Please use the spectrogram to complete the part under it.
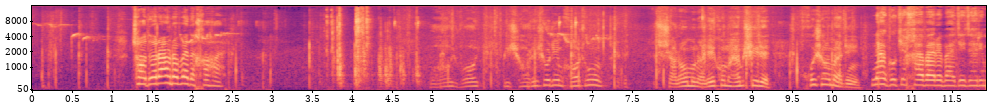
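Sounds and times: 
speech: 1.3 - 2.5, 5.0 - 11.9
door rattling and clattering: 3.6 - 5.0.

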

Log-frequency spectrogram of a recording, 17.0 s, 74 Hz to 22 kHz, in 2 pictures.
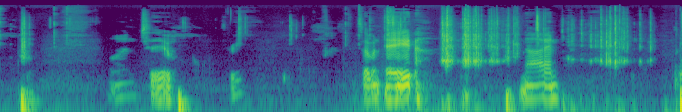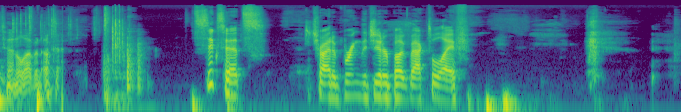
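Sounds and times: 
speech: 1.9 - 3.1, 4.5 - 5.4, 6.5 - 7.2, 8.6 - 9.3, 11.1 - 11.9, 12.5 - 14.5
dice clattering and clicking as they are rolled across a surface: 4.5 - 10.3.

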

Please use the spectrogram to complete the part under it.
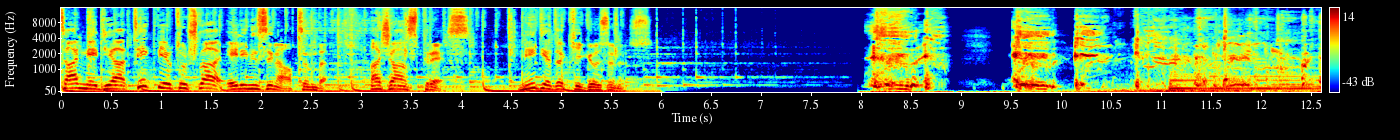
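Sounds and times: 
speech: 0.0 - 6.0
person coughing harshly: 8.0 - 12.5.

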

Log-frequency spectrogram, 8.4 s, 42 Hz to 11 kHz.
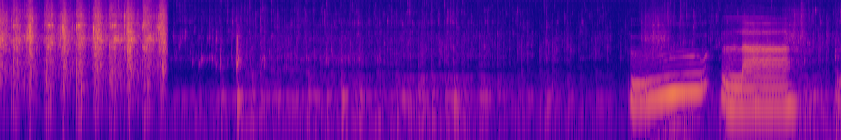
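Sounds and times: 
cocktail shaker rattling: 0.0 - 1.7
cocktail pouring into a martini glass: 1.7 - 8.4
speech: 6.4 - 6.6.

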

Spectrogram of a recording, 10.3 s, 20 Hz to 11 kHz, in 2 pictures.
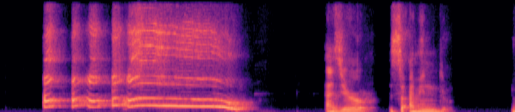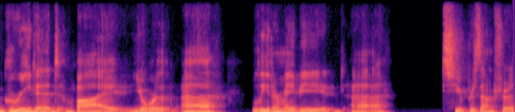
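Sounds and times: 
human voice imitating a rooster crow at night: 0.5 - 2.6
speech: 3.3 - 10.2.

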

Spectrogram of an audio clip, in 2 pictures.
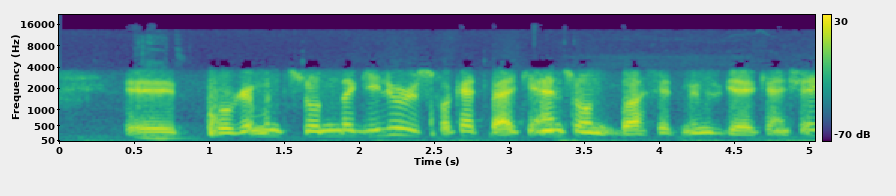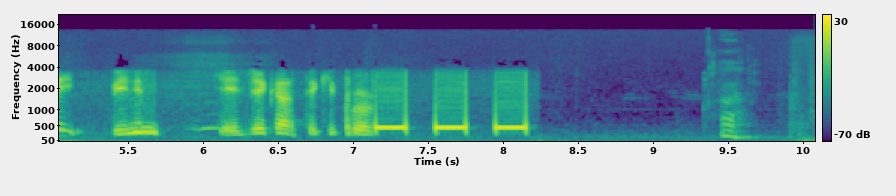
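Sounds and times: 
speech: 0.4 - 7.4, 9.4 - 9.7
electronic telephone dialing tones while reconnecting a call: 7.1 - 8.2.

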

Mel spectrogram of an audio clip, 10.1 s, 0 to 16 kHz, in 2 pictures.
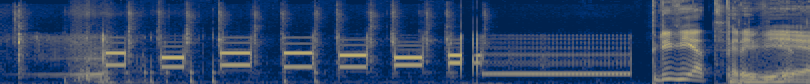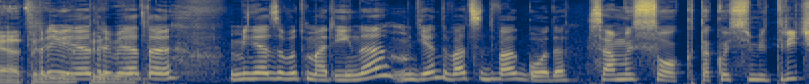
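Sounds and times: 
touch-tone beeps dialing a telephone number: 0.3 - 3.9
speech: 4.1 - 10.0.

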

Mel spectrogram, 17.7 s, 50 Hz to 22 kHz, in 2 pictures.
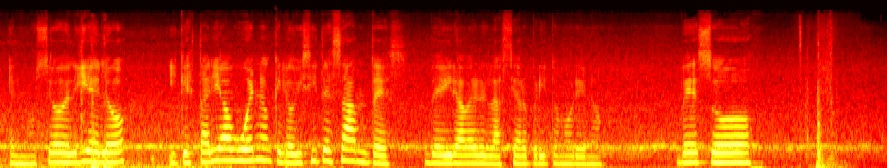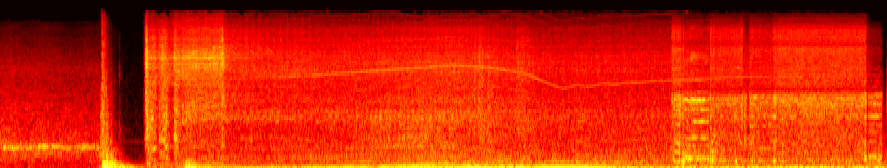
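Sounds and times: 
car engine starting and running while travelling through Patagonia Argentina: 0.0 - 3.7, 10.3 - 17.6
speech: 0.1 - 6.2, 6.8 - 7.7.

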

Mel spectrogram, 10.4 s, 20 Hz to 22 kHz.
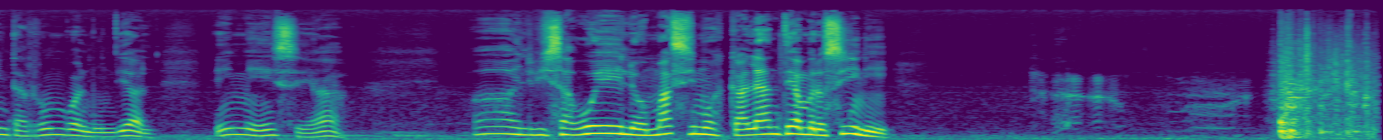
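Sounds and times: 
speech: 0.0 - 2.8, 3.6 - 6.8
faint quiet murmuring: 7.8 - 9.4
box crashing over with contents clattering and spilling out: 9.6 - 10.3.

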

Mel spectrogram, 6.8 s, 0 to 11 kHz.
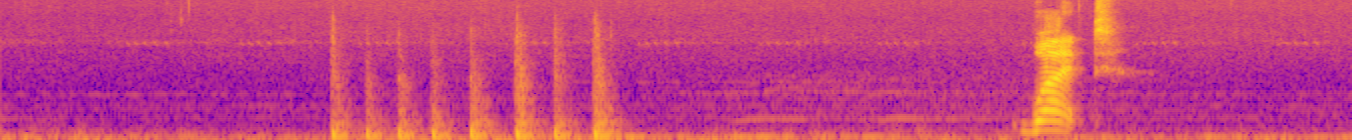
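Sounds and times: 
low hum: 0.0 - 6.7
heavy pounding on a door: 1.6 - 3.3
speech: 5.1 - 5.6.

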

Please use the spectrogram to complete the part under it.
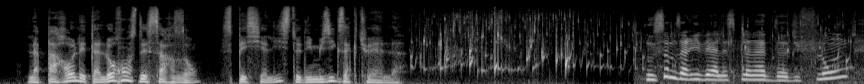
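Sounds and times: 
speech: 0.3 - 4.3, 6.4 - 8.6
water splashing and pouring from a public fountain: 4.1 - 8.6.

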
